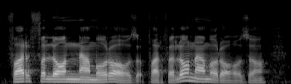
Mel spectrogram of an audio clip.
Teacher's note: the final E might be elided completely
